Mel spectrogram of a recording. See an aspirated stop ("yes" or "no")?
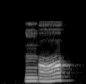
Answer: no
